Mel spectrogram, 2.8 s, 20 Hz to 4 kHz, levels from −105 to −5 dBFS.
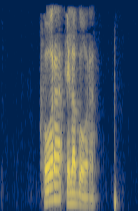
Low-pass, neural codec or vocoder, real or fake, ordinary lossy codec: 3.6 kHz; none; real; MP3, 32 kbps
